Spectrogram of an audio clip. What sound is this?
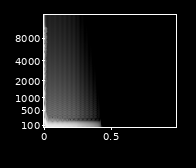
Good kick for techno, recorded with nepheton in Ableton.
freeborn, kick, recorded, studio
